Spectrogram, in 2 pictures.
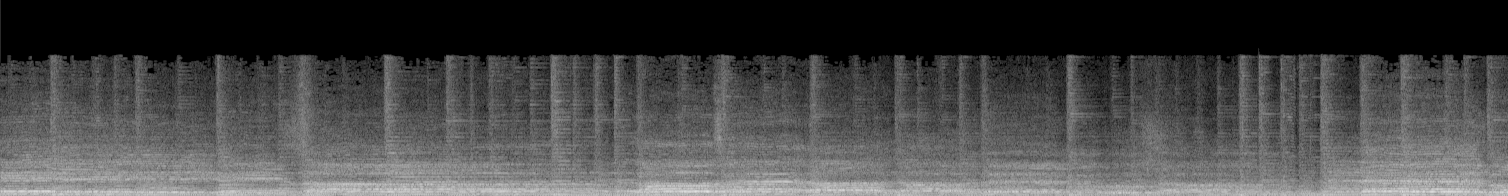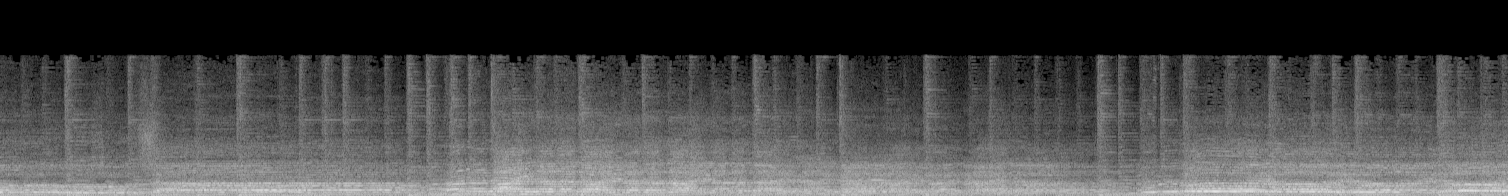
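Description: A group of men singing a Chassidic niggun together in unison, with an acoustic guitar strumming along underneath.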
